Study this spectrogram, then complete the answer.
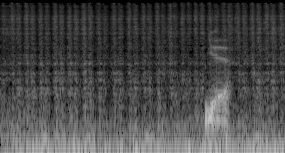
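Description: Wire wool scrubs surface rust off a Honda CM motorcycle exhaust in a steady, rhythmic back-and-forth rasping, close up. A voice speaks briefly near the end.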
